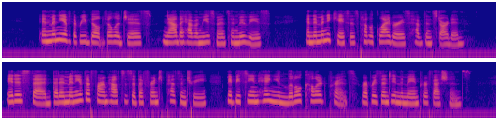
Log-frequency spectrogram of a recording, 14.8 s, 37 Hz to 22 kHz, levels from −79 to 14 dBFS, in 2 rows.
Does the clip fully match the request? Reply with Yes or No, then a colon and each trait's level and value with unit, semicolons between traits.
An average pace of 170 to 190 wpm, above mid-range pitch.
Yes: average, 180 wpm; high, 230 Hz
